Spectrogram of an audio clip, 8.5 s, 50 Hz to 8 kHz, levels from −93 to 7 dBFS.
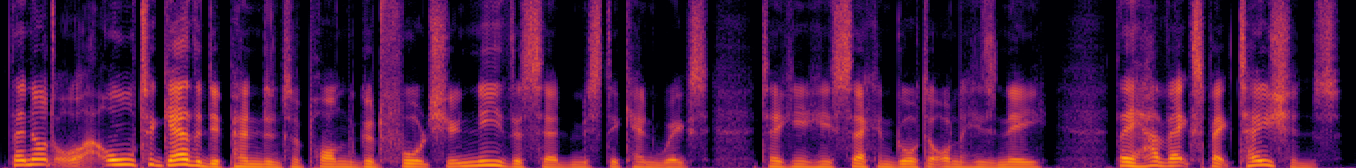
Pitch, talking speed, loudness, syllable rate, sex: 140 Hz, 150 wpm, -21 LUFS, 5.0 syllables/s, male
